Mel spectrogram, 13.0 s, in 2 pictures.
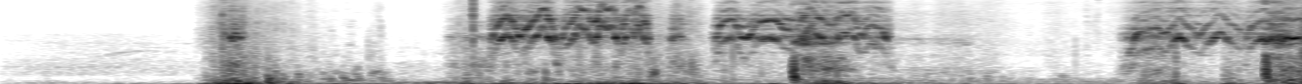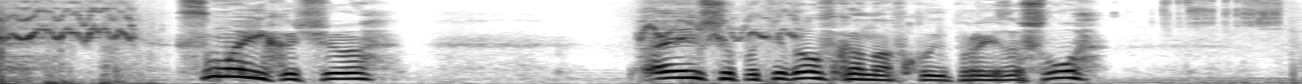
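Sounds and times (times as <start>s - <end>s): low rumble of wind: 0.0s - 7.4s
birds chattering: 2.4s - 4.6s, 5.6s - 7.4s, 9.8s - 11.0s.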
